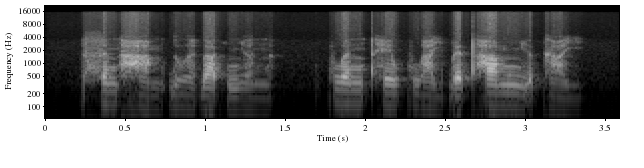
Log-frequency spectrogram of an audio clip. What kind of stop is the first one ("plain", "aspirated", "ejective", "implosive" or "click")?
implosive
